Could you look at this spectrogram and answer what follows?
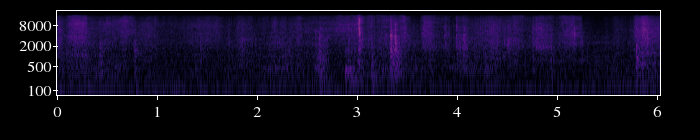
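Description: Handling noises as a plate of food is moved about and set down: a few short knocks and rubbing sounds, clustered about halfway through, with another knock near the end.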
